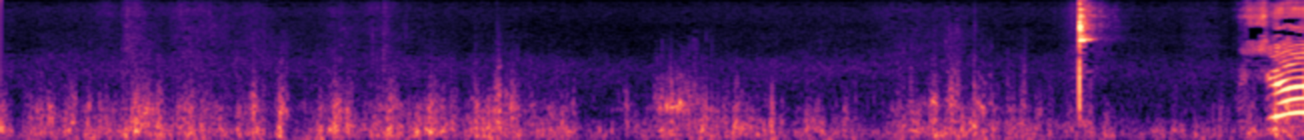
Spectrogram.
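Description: Wind buffeting the microphone with a steady low rumble. About five and a half seconds in comes a single sharp click: a driver striking a golf ball off the tee.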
